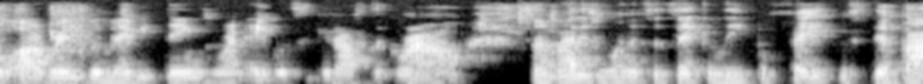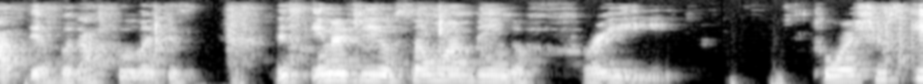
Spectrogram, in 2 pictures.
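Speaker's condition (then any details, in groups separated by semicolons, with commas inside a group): No condition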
